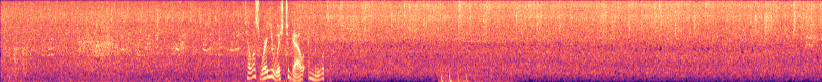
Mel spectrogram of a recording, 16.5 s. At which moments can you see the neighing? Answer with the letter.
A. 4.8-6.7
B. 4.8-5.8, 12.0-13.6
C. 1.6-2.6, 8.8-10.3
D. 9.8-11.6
C.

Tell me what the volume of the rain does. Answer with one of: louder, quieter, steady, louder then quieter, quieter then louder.
steady.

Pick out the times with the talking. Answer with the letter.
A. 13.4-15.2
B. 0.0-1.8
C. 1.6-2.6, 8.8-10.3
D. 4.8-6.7
D.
